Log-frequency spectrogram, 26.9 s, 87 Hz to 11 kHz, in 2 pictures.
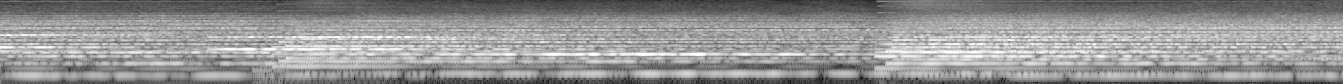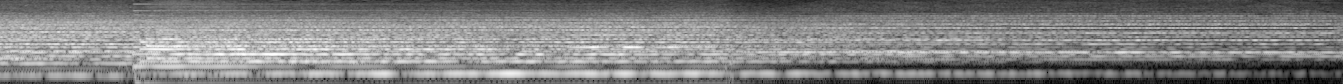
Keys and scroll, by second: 3.5 z, 4.6 Delete, 6.6-7.4 typing, 26.3 z.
